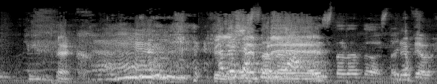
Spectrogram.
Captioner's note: laugh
